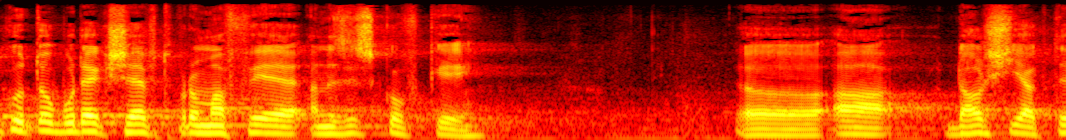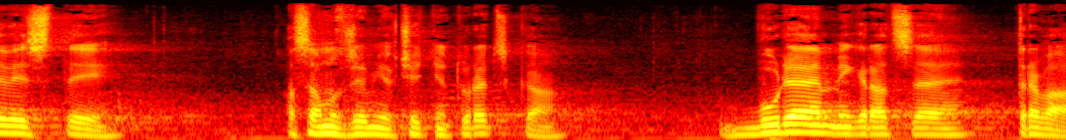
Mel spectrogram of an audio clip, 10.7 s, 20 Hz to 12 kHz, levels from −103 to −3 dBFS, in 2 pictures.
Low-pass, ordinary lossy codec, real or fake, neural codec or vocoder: 10.8 kHz; MP3, 64 kbps; real; none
